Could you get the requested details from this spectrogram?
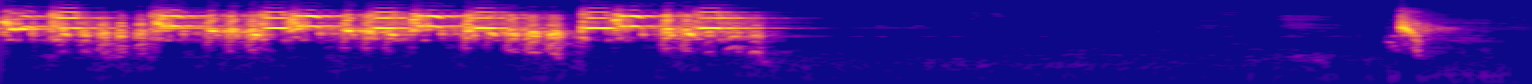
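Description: A grey francolin gives loud, harsh, ringing notes in quick repeated phrases for about four seconds. After a pause, a single sharp note follows.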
